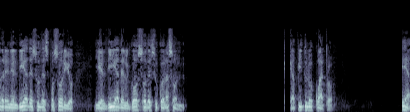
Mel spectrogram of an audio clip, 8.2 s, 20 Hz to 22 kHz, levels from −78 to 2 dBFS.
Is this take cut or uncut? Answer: uncut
